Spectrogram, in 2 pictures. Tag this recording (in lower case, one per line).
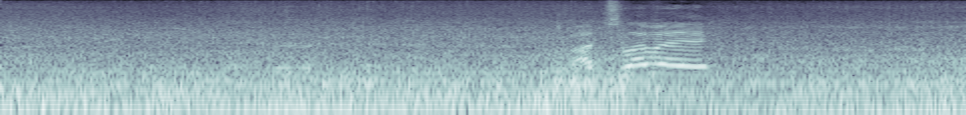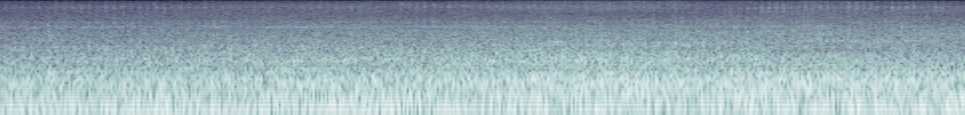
speech
sailing ship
